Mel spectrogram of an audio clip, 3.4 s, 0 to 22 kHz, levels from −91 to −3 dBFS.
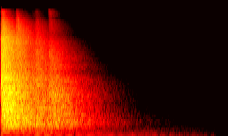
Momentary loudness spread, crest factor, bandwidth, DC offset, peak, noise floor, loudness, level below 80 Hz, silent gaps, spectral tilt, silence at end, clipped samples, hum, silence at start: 23 LU; 24 dB; 16 kHz; under 0.1%; -2 dBFS; -83 dBFS; -22 LUFS; -62 dBFS; none; 0.5 dB/octave; 2.15 s; under 0.1%; none; 0 s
